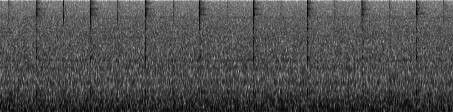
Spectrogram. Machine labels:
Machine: valve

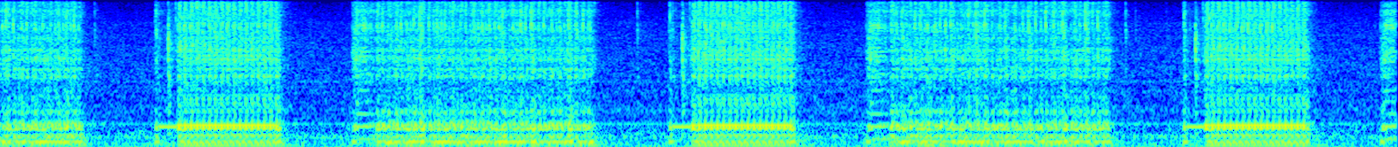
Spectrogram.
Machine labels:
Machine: slide rail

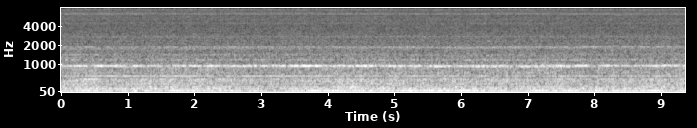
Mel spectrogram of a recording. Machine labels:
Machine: fan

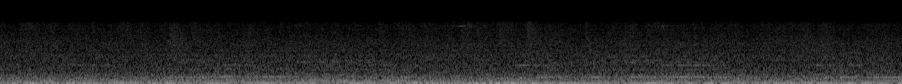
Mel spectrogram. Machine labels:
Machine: fan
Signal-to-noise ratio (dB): -6 dB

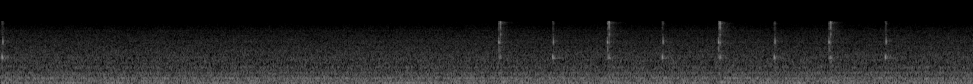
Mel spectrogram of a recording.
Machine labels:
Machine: valve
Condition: normal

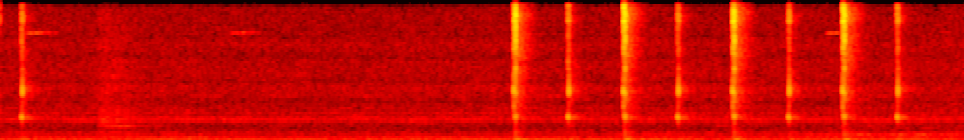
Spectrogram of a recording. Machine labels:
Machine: valve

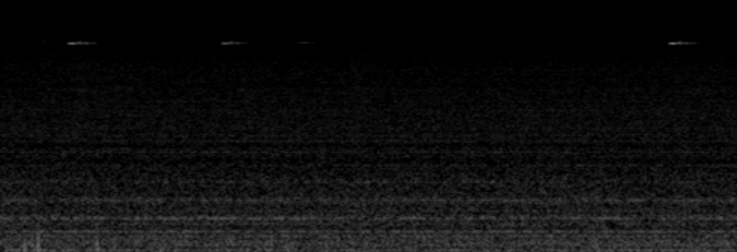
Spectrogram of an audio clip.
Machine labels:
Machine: fan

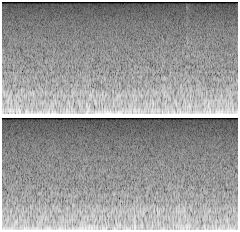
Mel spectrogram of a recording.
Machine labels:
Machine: fan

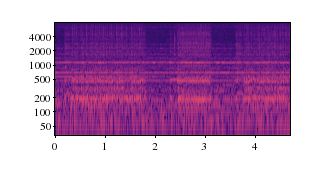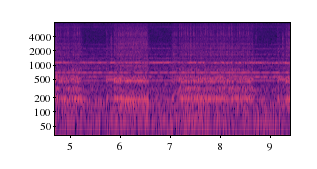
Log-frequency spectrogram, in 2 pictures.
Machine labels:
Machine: slide rail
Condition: abnormal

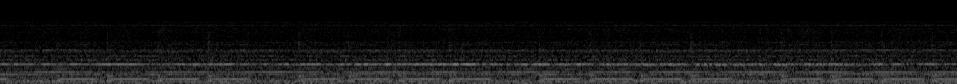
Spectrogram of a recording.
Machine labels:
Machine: slide rail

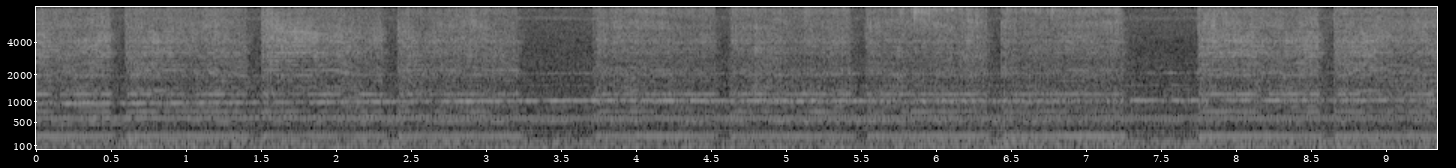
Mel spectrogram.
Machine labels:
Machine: slide rail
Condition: abnormal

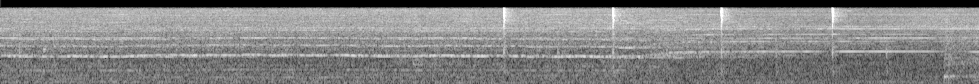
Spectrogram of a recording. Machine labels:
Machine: valve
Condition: normal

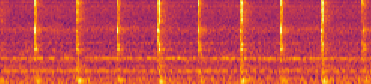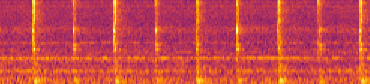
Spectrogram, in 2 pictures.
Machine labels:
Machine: valve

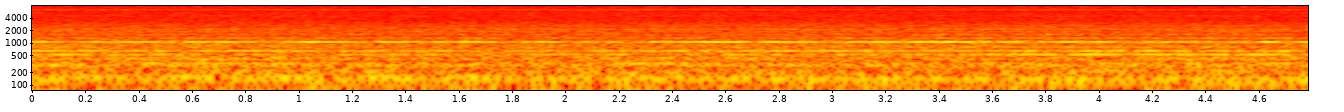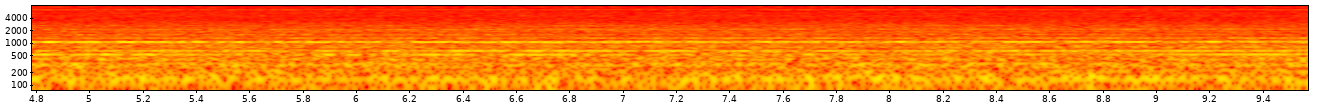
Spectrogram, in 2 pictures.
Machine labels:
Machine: fan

